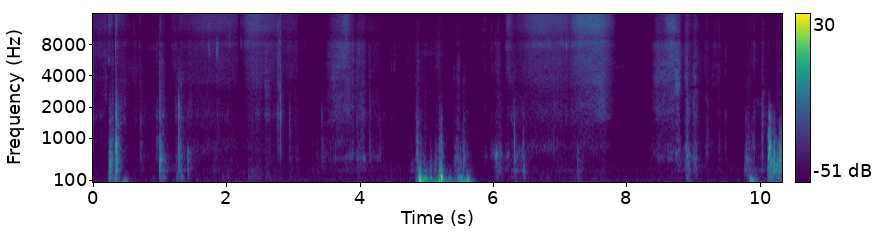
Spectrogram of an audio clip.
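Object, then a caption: Book with glossy paper pages. A flat hand and fingertips rub across the glossy paper pages of a large open book lying on a dark table, with pages turned and the spine rubbed. Soft, airy swishes and dry papery rustles come in irregular bursts, with louder, fuller crinkling handling near the middle and again at the end. Quiet gaps sit between the strokes.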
